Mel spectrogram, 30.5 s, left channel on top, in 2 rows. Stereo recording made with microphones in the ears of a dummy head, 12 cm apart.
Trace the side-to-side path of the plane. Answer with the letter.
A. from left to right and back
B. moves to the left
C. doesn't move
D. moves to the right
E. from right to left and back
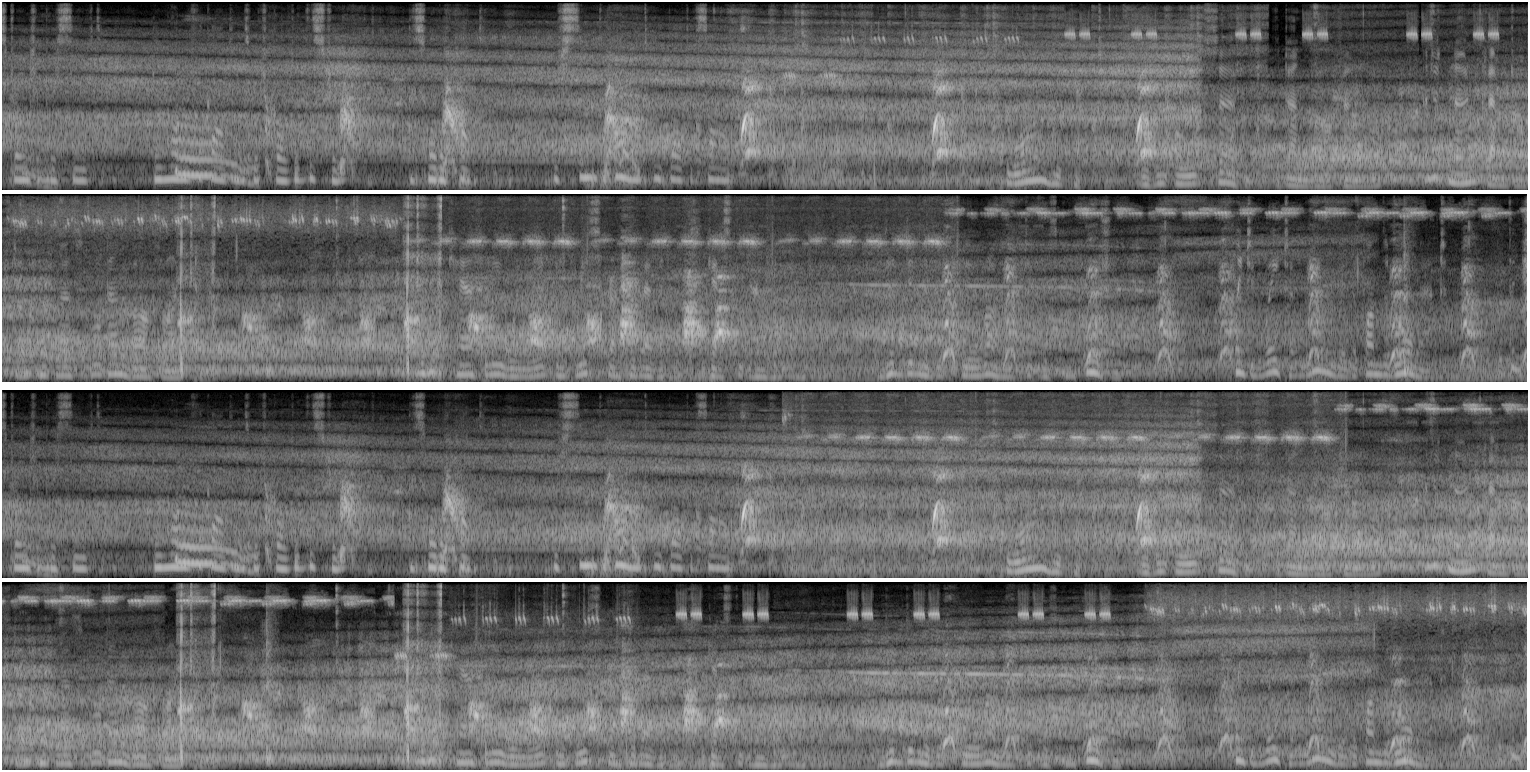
D.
